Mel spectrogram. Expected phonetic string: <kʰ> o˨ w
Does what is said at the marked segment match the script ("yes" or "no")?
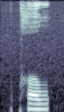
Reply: no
